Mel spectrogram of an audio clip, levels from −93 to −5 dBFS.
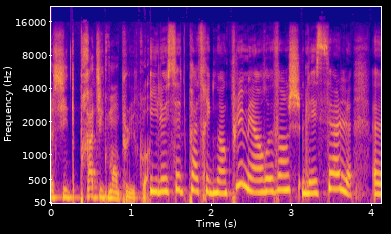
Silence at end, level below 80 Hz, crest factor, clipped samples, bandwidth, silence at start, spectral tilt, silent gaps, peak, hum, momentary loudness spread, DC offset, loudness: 0 s; -38 dBFS; 16 dB; under 0.1%; 16 kHz; 0 s; -4.5 dB/octave; none; -2 dBFS; none; 3 LU; under 0.1%; -18 LUFS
